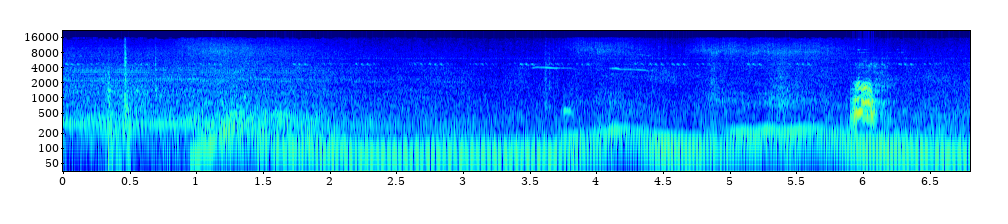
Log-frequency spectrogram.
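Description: A car engine starts and revs up and down.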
